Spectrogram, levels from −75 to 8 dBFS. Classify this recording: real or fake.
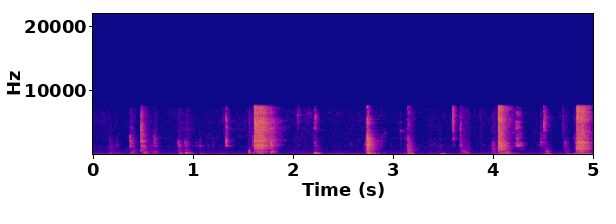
real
